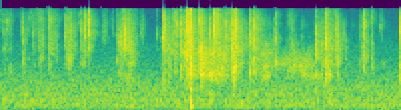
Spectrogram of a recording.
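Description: Foil Pokémon booster pack wrappers crinkling and crackling irregularly as a handful of packs is shuffled in the hands, a little louder about halfway through.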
